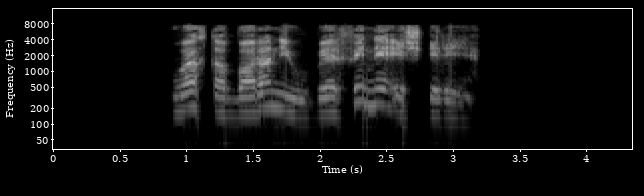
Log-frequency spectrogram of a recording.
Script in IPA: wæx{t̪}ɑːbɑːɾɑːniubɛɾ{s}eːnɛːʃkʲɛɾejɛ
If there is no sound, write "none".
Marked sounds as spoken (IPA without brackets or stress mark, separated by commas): t̪, f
